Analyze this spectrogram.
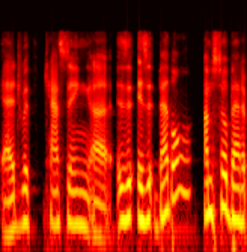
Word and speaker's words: Bebel: Is it Bebel? I'm so bad at pronouncing names. This is terrible. Bebel.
